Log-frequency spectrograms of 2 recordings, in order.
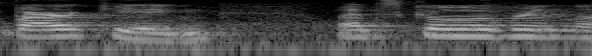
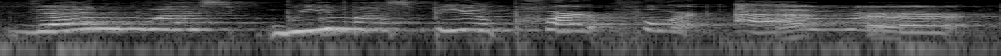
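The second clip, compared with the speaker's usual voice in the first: tearful cry; 8 semitones higher, 5 dB louder than usual. Acted. Gerald's sad farewell.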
